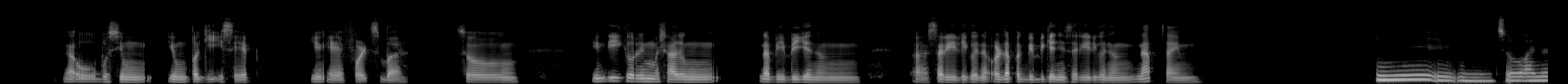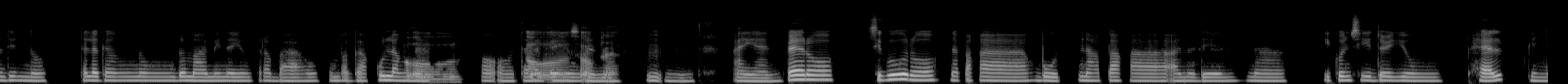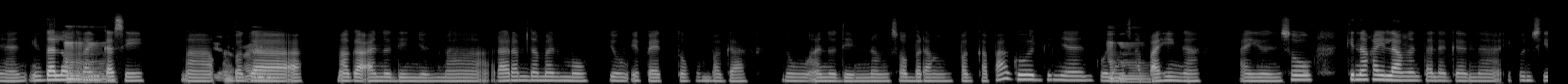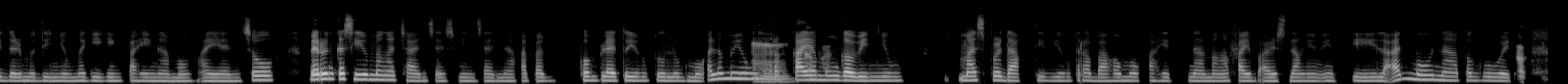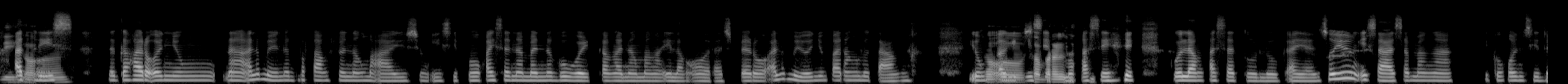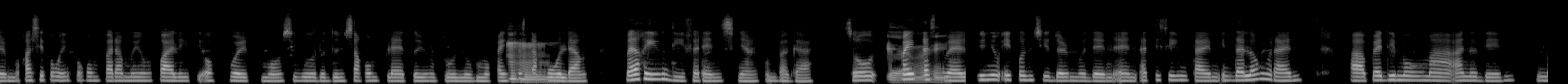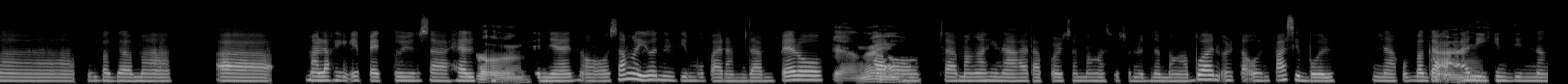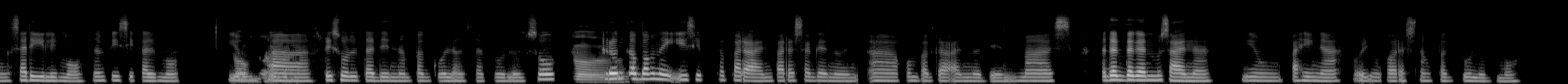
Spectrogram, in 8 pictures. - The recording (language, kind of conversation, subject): Filipino, advice, Kailangan ko bang magpahinga muna o humingi ng tulong sa propesyonal?
- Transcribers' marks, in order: tapping; other background noise; chuckle; laughing while speaking: "kasi"; chuckle; other animal sound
